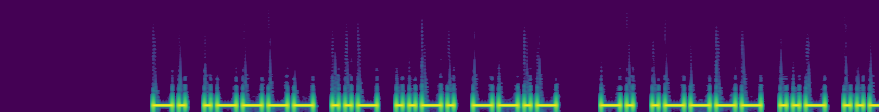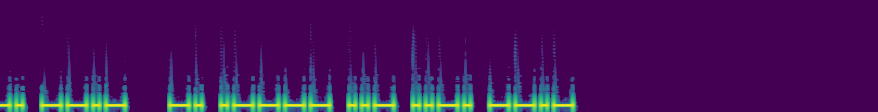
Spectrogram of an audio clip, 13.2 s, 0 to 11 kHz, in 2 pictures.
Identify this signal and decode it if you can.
Morse code, heard as a keyed tone, about 25 wpm, 700 Hz. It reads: N1UFQ N1UFQ N1UFQ
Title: USA Call Signs Repeated 3x 25wpm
